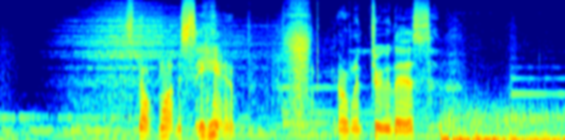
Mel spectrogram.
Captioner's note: sniffles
